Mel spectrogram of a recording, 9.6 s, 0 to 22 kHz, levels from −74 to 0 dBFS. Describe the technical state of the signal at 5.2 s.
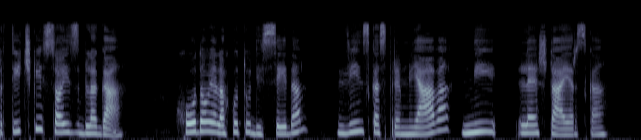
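At 5.2 s the speech carries the same damage that runs through the whole clip: nothing is present above 10.6 kHz, and the remaining treble is hissy and grainy, with consonant attacks smeared. This is likely Vorbis compression at a low setting, consistent with roughly 34 kbps. The encoder lowers its cut-off and quantises the upper residue so coarsely that fine detail turns into noise of similar energy, which roughens the tone.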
